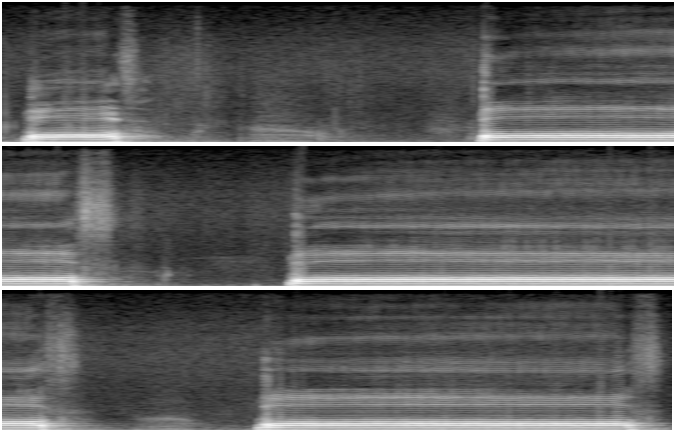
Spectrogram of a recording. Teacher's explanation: تالو کا یہ یہاں سے لے کے آخر تک سخت حصہ ہے، اور کوے کے ساتھ جو حصہ ہے نا وہ ہے نرم حصہ۔ تو زبان کی جڑ کو اوپر جو ہے نا کوے کے ساتھ جو ہے نا لگانا ہے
